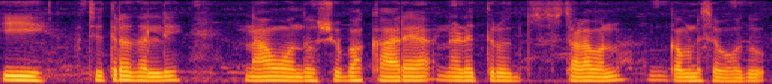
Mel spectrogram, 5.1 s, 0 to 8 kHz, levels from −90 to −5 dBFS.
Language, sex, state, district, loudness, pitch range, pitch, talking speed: Kannada, male, Karnataka, Koppal, -18 LUFS, 135-145 Hz, 140 Hz, 95 wpm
